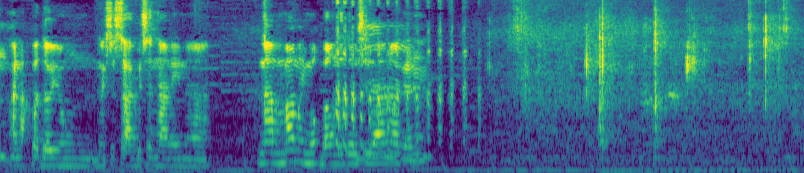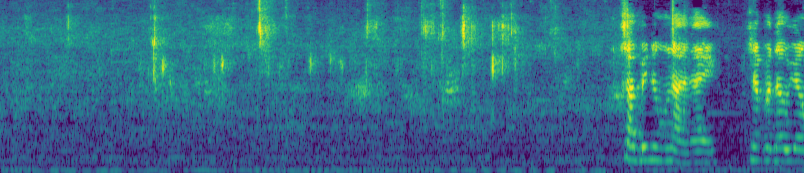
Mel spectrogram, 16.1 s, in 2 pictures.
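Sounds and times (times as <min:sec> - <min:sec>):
people chewing food: 0:05.9 - 0:14.2.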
